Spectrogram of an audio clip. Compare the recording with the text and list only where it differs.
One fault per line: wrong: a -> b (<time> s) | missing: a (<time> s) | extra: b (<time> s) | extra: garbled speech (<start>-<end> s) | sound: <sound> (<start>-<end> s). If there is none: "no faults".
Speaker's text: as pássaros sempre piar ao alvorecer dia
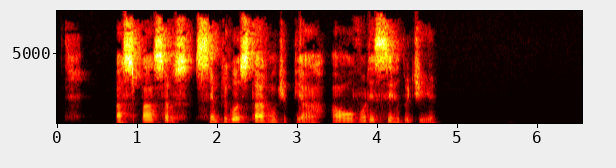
extra: gostaram de (2.1 s)
extra: do (4.3 s)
